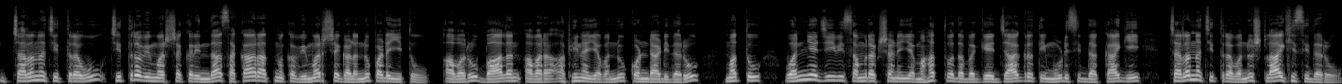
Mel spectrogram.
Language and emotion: Kannada, neutral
